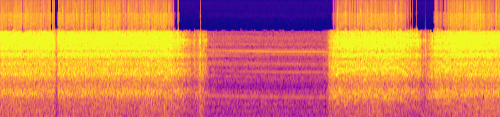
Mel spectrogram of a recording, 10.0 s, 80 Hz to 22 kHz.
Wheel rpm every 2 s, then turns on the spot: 230, 170, 0, 100, 140.
none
